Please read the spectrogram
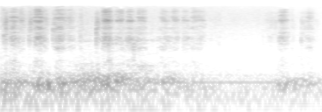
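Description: Rapid scratching like a pen nib writing on paper, over a faint steady low tone, the whole fading down toward the end.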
